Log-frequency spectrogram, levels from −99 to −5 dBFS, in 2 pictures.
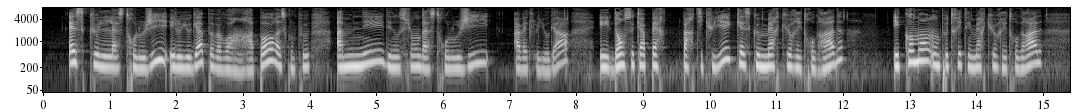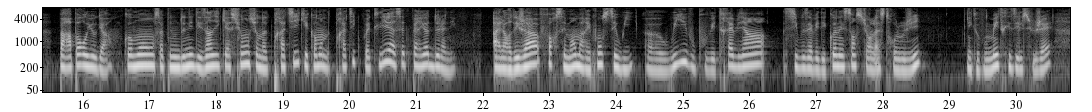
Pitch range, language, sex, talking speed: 190-235 Hz, French, female, 170 wpm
